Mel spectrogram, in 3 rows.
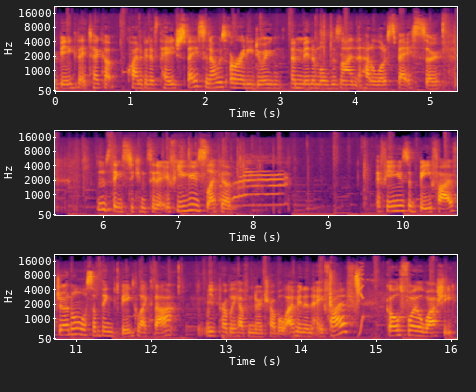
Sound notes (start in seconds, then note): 7.6 meow!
